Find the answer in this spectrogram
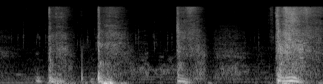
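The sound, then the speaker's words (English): A voice imitates a trapdoor bursting open, making four sharp, breathy bursts, each a forceful rush of air with a rough vocal edge, fairly loud. The last burst is the strongest. “and the trap door sort of bursts open, and Gibbon sticks his head up.”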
